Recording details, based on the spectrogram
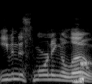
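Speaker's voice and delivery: usual speaking voice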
